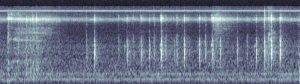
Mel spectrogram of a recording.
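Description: Typing on a computer keyboard: a run of irregular key clicks starting about two seconds in, over a steady low hum.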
